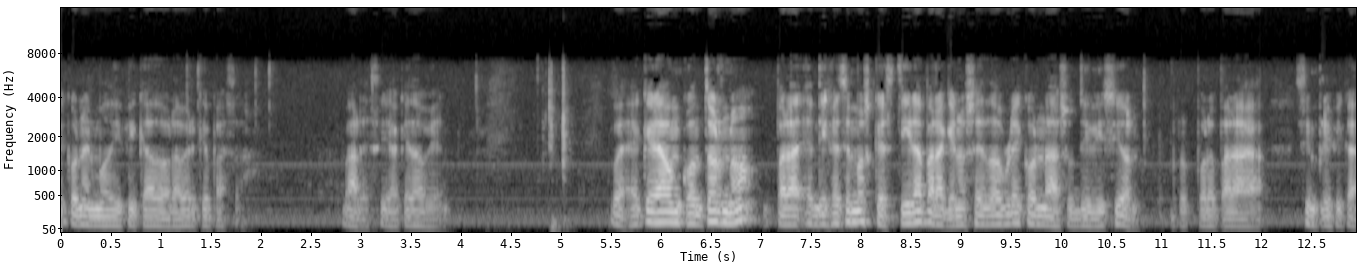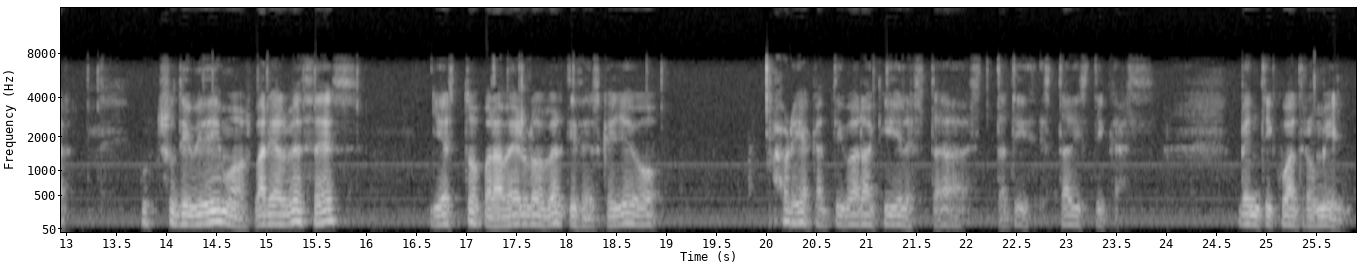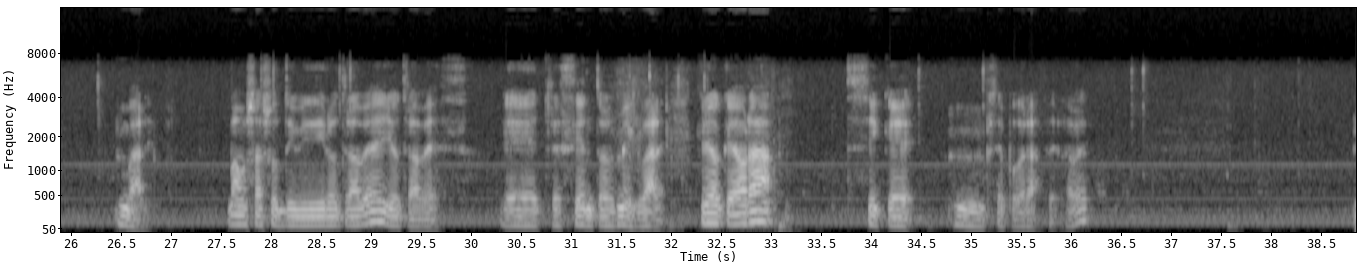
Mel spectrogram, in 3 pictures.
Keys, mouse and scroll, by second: 5.0 n, 36.8-38.8 middle drag.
